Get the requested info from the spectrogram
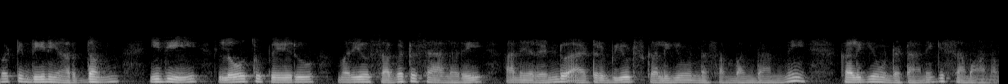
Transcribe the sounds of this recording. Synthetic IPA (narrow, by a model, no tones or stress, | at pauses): bɐʈːid̪iːniɐɾd̪ʱɐm | id̪ilo̞ːt̪upe̞ːɾu | mɐɾijusɐɡɐʈusaːlɐɾi | ɐ̰neːɾe̞ɳɖuʔa̰ːʈɾibjuːʈskɐliɡiunːɐsɐmbɐnd̪ʱaːnːi | kɐliɡiuɳɖɐʈaːnikisɐmaːnɐ̰m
